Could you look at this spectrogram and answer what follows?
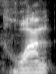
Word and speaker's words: Juan: Juan. I call him Juan, like the number one.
